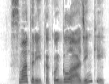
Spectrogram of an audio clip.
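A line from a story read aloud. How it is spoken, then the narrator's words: Cheerful. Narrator (Russian): весело сказала она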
